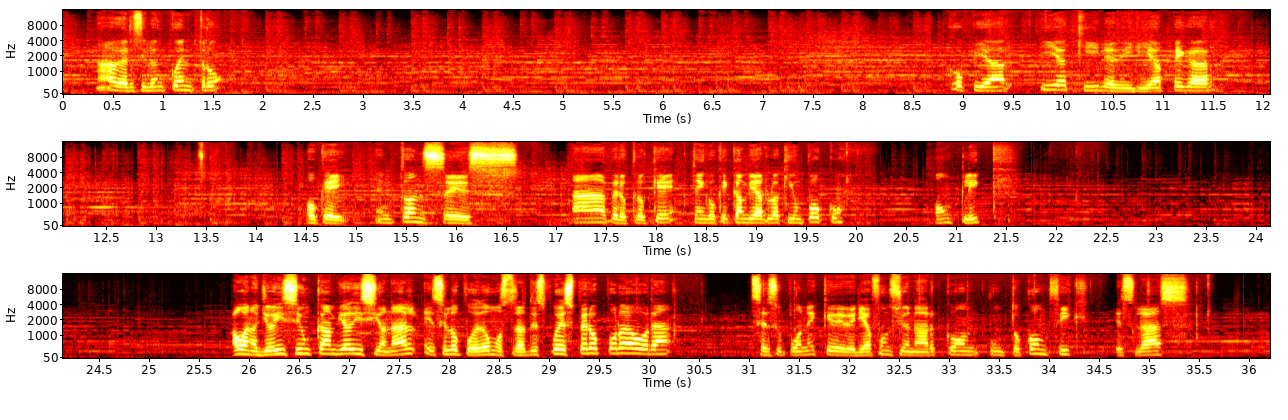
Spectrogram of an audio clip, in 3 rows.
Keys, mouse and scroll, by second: 4.5-6.5 drag, 8.1 click, 9.4-10.6 drag, 11.8 click, 17.4 Up, 17.6 Up, 17.8 Up, 18.0 Up, 18.2 Up, 18.6 Down, 18.8 Down, 19.0 Down, 19.2 Down, 19.7 Up, 20.5-21.9 Right, 29.7 typing, 30.7 typing, 31.9-36.2 typing.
